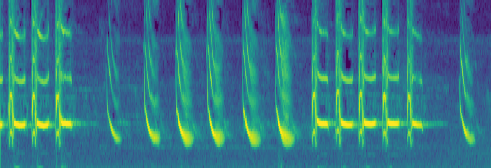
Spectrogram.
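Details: Common myna giving loud whistled calls: groups of three short clipped notes alternate with separate downslurred whistles, several in steady succession, with a pause between groups.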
